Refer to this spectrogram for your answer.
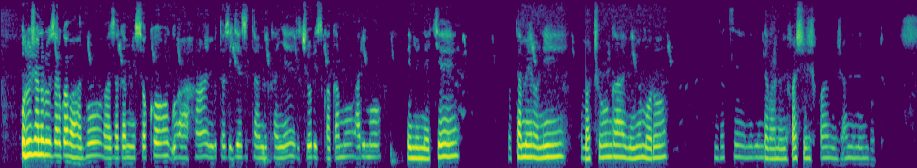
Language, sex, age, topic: Kinyarwanda, female, 25-35, finance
